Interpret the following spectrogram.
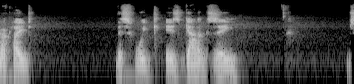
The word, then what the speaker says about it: Galak-Z: So the only other game I played this week is Galak-Z. Which sounds odd. Galak-Z? It's Galak-Z. As in Gaelic? As in it's meant to sound like Galaxy.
